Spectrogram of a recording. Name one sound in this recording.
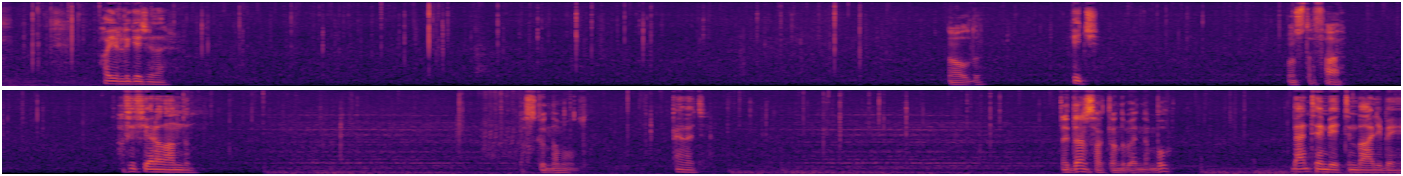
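A young man speaks calmly and quietly, close by.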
